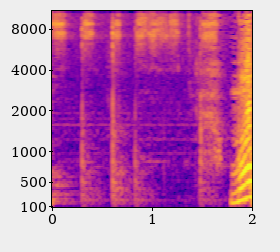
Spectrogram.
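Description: A pen writing on an interactive display screen: a few faint taps and scratches of the pen tip as a short word is written.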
